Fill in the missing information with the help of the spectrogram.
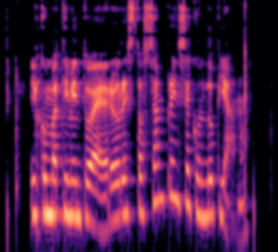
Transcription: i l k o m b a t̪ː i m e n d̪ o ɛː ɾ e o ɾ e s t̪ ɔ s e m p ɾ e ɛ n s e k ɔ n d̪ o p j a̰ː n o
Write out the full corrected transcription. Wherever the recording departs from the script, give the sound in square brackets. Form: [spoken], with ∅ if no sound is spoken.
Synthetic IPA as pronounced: i l k o m b a t̪ː i m e n [t̪] o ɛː ɾ e o ɾ e s t̪ ɔ s [ɛ] m p ɾ e [i] n s e k [o] n d̪ o p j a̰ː n o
